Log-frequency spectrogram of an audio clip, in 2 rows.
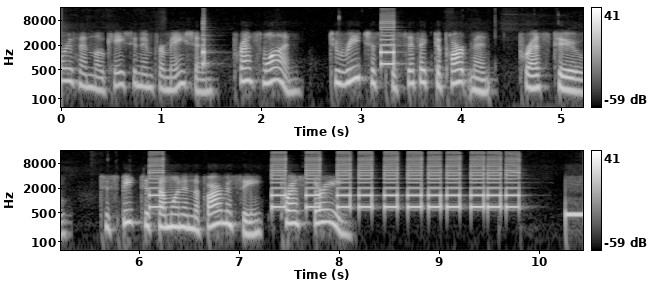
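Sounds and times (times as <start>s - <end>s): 
speech: 0.1s - 8.2s
cell phone keypad number tones: 7.4s - 10.4s.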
